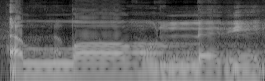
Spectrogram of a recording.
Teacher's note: kita panjangkan lam yang kedua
